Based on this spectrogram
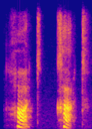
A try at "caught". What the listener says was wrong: Drop that again. So you're kind of pulling the jaw up a little bit more for this one. So hot, caught. Same exact vowel. Hot, caught.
